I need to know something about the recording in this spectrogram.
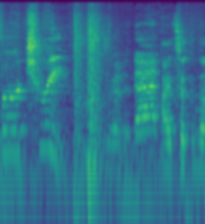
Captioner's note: tree thuds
